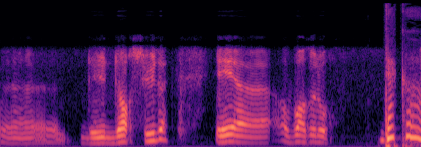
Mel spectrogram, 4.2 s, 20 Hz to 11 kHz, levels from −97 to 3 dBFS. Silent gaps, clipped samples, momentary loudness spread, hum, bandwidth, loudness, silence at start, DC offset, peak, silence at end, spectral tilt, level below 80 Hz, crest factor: none; under 0.1%; 15 LU; none; 10.5 kHz; -28 LUFS; 0 s; under 0.1%; -8 dBFS; 0 s; -6.5 dB/octave; -48 dBFS; 20 dB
